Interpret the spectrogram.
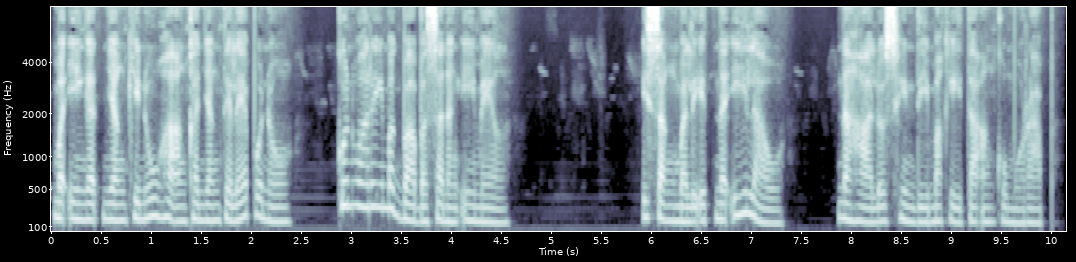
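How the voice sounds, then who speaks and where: Low, mellow Filipino woman narrating over music. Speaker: story narrator. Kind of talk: scripted dramatic story narration. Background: background music.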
